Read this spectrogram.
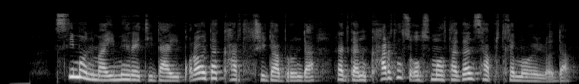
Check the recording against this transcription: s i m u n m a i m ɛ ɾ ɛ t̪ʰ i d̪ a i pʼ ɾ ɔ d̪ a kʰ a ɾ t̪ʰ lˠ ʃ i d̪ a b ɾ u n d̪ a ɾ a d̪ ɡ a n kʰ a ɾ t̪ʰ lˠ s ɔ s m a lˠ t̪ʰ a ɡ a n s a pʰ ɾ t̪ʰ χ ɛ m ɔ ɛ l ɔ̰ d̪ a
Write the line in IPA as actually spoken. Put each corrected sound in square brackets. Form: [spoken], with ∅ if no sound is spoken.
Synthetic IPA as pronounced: s i m [ɔ] n m a i m ɛ ɾ ɛ t̪ʰ i d̪ a i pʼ ɾ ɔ d̪ a kʰ a ɾ t̪ʰ lˠ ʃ i d̪ a b ɾ u n d̪ a ɾ a d̪ ɡ a n kʰ a ɾ t̪ʰ lˠ s ɔ s m a lˠ t̪ʰ a ɡ a n s a pʰ ɾ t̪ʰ χ ɛ m ɔ ɛ l ɔ̰ d̪ a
